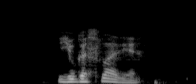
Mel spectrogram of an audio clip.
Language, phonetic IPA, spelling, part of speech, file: Russian, [jʊɡɐsˈɫavʲɪjə], Югославия, proper noun, Ru-Югославия.ogg
- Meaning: Yugoslavia (a former country in Southeastern Europe in the Balkans, now split into 6 countries: Bosnia and Herzegovina, Croatia, North Macedonia, Montenegro, Serbia, and Slovenia)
